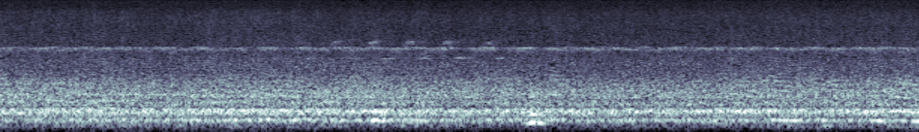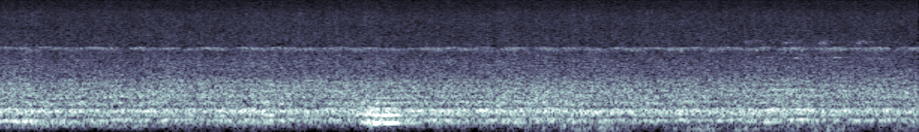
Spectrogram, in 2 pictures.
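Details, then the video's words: Bees buzzing in a steady collective hum, overlapping droning tones with a faint high whine, and a few short louder buzzes as single insects fly near. "bees therapy relaxing natural buzzing sound"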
